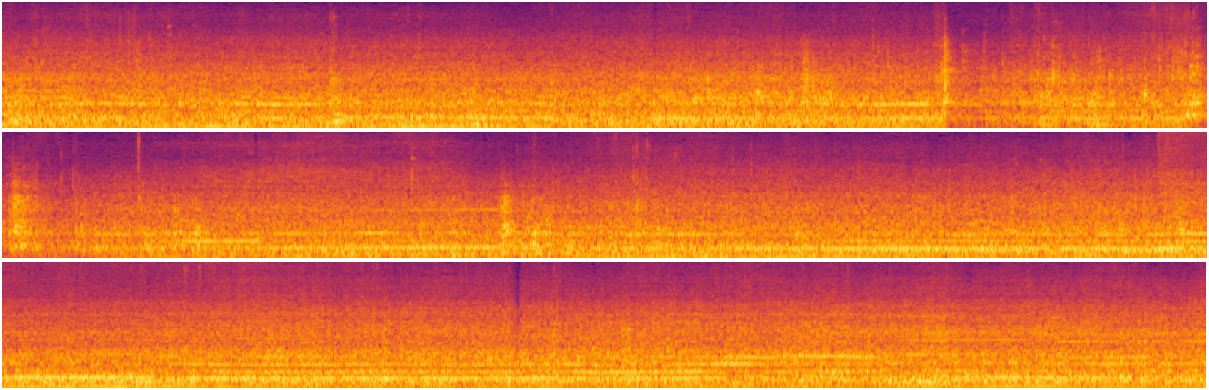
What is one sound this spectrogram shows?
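A diesel excavator engine rumbles and whines steadily close by.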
